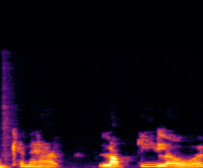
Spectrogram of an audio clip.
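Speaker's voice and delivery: put-on Thai-accented English. Telling about ordering Rocky Road, showing how it sounds in a Thai accent: Thai accent. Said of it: "if you say in Thai accent like".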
